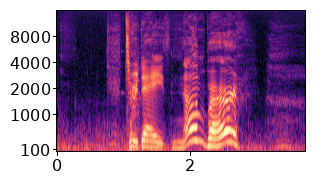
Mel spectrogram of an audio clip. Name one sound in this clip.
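A man talks in high, comic cartoon voices.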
